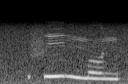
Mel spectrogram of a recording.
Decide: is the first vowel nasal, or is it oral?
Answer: oral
